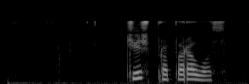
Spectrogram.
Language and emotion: Russian, neutral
